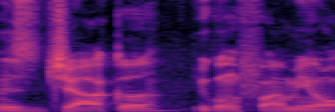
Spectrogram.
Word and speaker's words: Jakkah: tune in for sure so my name is jocka you're gonna find me on all streaming platforms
